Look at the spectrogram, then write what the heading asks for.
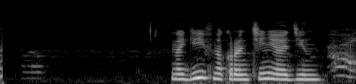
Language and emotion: Russian, neutral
